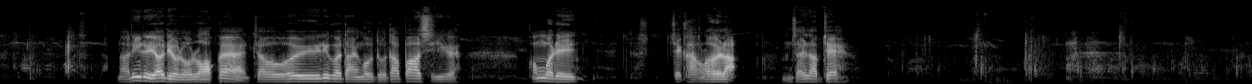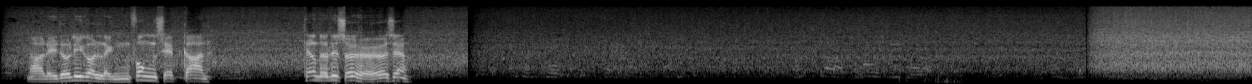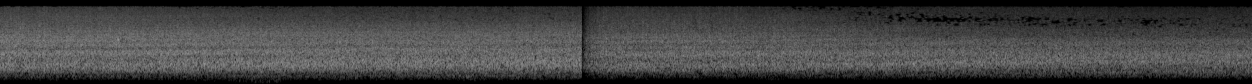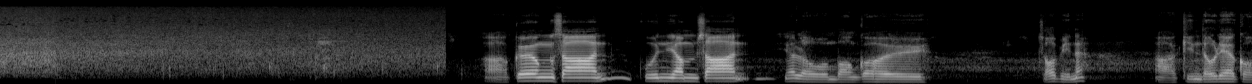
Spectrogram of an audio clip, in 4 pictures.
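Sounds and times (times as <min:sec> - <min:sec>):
stream rushing over stones: 0:12.6 - 0:42.0.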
